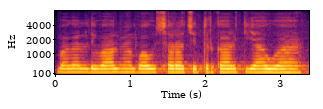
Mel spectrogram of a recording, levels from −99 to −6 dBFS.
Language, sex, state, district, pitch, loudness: Hindi, male, Jharkhand, Deoghar, 155 Hz, -13 LUFS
